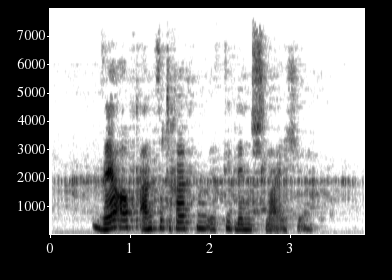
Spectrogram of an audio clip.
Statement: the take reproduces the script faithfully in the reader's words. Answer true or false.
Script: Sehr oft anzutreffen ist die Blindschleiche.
true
